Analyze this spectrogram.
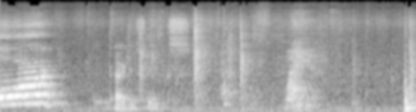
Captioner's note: voiceover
